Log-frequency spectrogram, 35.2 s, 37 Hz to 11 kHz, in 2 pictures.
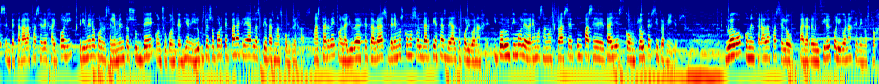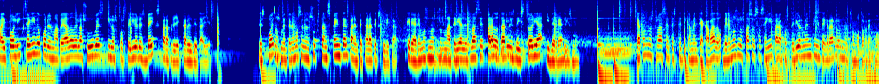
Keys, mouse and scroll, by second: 13.1 scroll up 1, 16.0 Num_Lock, 16.0 click, 16.2 middle click, 16.4 click, 16.8 click, 17.2 space, 17.6 alt+middle click, 18.2 space.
